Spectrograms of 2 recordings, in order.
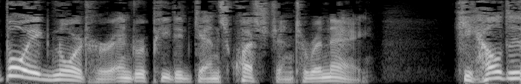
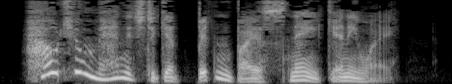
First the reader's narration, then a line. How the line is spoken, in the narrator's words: Kaori said, trying to make her tone as condescending as possible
